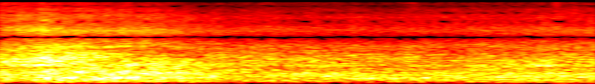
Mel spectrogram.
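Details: Furnace blower running after replacing a melted start capacitor and re-securing wiring away from the motor; steady, even whoosh of moving air with no rattle, squeal or hum, blower running normally.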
